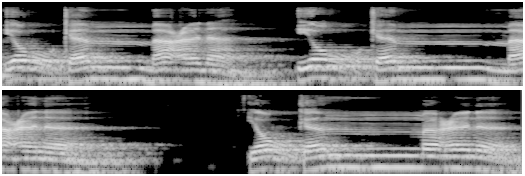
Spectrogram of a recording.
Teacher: Khusus untuk mim bertemu dengan ba, khusus untuk ba bertemu dengan mim maka dibaca dengan gunnah yang dipanjangkan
